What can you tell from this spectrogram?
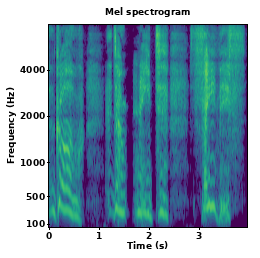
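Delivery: strained, through clenched teeth; gritted teeth. Acted. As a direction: push the words out in pain. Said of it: "he panted, through clenched teeth".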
